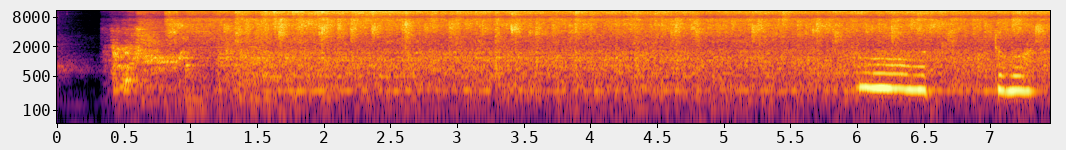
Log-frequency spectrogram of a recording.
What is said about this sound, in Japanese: 前から洗ってあげる。まずは、シャワーで頭を流すね。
